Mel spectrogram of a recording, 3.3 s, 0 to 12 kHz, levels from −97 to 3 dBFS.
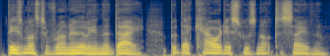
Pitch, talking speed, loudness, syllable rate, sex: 125 Hz, 290 wpm, -16 LUFS, 7.3 syllables/s, male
